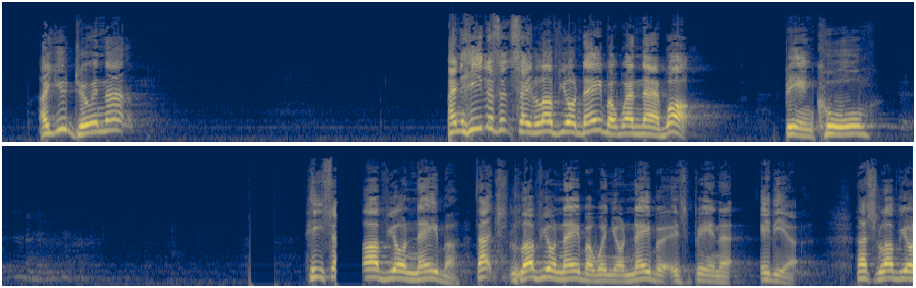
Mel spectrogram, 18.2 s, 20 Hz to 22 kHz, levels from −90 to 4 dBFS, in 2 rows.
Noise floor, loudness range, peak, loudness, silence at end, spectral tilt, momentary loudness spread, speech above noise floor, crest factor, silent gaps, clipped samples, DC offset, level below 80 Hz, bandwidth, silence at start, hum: -70 dBFS; 9 LU; 0 dBFS; -16 LUFS; 0 s; -5 dB/octave; 13 LU; 54 dB; 18 dB; none; under 0.1%; under 0.1%; -58 dBFS; 15.5 kHz; 0.4 s; none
